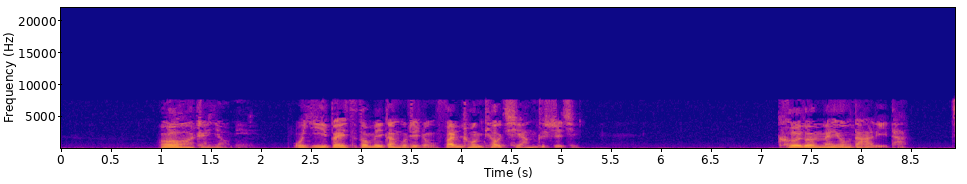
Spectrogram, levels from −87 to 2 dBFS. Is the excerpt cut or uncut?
uncut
